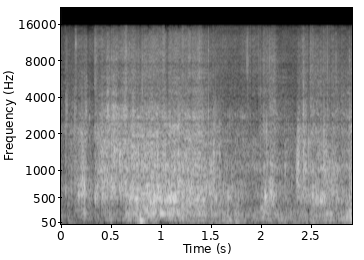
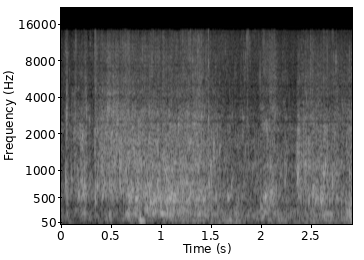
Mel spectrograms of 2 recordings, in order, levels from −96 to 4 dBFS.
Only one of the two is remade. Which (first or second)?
first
